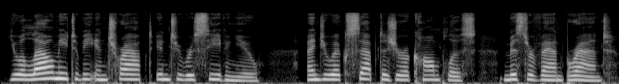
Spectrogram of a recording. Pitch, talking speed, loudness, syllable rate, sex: 215 Hz, 175 wpm, -18 LUFS, 5.2 syllables/s, female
